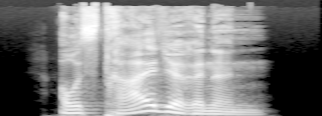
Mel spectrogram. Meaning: plural of Australierin
- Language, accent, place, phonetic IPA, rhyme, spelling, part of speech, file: German, Germany, Berlin, [aʊ̯sˈtʁaːli̯əʁɪnən], -aːli̯əʁɪnən, Australierinnen, noun, De-Australierinnen.ogg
